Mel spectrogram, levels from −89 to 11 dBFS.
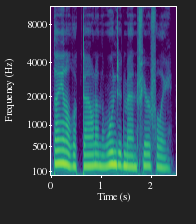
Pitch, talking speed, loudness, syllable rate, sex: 180 Hz, 190 wpm, -14 LUFS, 5.5 syllables/s, female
